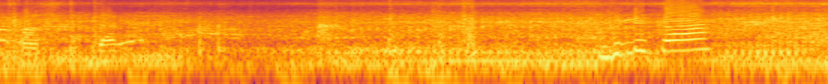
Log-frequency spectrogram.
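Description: Motorcycle engine running with a steady low hum, under brief bits of a person's voice.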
